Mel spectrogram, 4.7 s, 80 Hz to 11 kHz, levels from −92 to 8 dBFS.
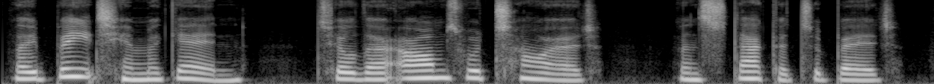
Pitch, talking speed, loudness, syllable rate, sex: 220 Hz, 165 wpm, -16 LUFS, 4.7 syllables/s, female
